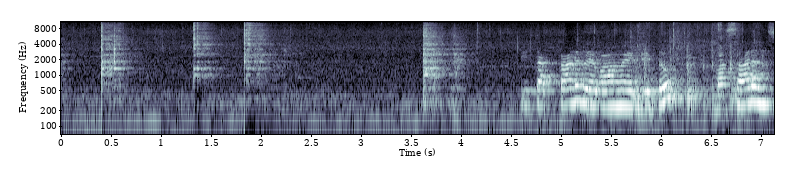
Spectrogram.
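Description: A wooden spatula stirring onion masala frying in a clay pot, with a soft sizzle underneath. A few sharp knocks and scrapes come in the first four seconds as tomato slices are tipped in and pushed about.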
